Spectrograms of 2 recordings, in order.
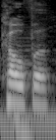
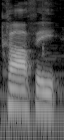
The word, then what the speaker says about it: Kofa: Once again, I am your humble host, Kofa. K-O-F-A, not coffee, not Kufu, not Kofi, or any variation thereof. Kofa rhymes with sofa. Easy to say, easy to spell.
